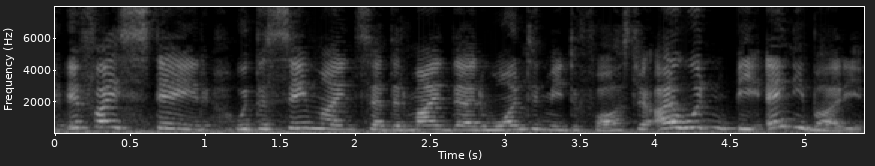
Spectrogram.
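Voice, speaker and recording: A woman with a non-native accent speaks at a moderate pace, her pitch swinging very widely. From third world country. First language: not English. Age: 20s. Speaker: vlogger. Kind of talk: personal advice vlog. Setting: alone at home. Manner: emphatic, repetitive.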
